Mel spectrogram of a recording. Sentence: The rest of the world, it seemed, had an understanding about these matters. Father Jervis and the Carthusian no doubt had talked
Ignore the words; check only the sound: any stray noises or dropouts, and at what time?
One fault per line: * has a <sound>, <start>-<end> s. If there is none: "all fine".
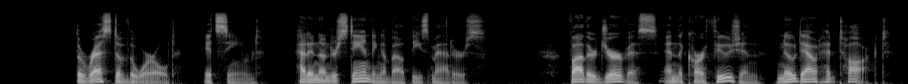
all fine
